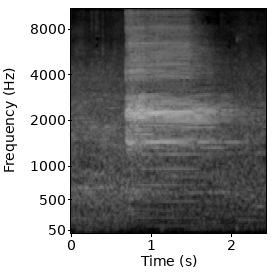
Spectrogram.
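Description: Gymnasium scoreboard buzzer sounding one steady, harsh blast of about a second, starting abruptly just under a second in.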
